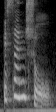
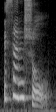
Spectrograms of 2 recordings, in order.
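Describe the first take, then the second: Both takes have the same delivery.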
